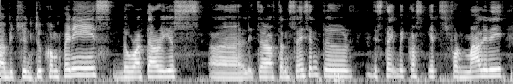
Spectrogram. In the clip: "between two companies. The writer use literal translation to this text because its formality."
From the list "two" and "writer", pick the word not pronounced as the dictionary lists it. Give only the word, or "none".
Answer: writer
